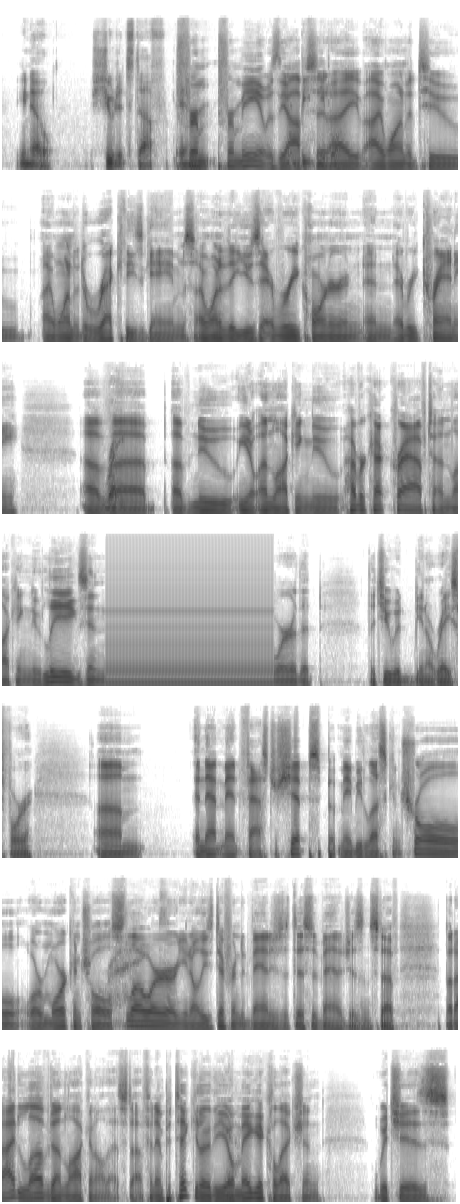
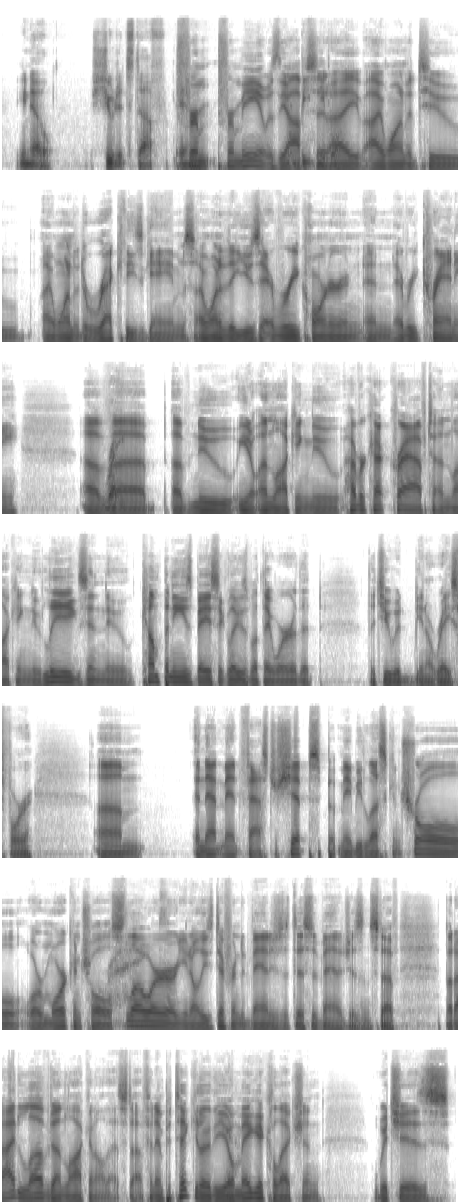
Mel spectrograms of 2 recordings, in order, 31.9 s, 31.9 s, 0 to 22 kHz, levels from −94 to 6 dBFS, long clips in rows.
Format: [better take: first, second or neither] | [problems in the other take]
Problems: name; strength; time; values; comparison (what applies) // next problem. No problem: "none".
second | audio freezing; at 15 s for 1.5 s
